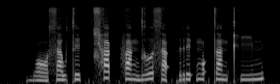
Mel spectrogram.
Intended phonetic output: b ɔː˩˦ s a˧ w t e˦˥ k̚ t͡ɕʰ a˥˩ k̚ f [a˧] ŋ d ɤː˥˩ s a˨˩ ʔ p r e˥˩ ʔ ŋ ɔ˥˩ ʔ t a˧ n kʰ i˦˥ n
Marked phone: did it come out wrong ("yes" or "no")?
no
